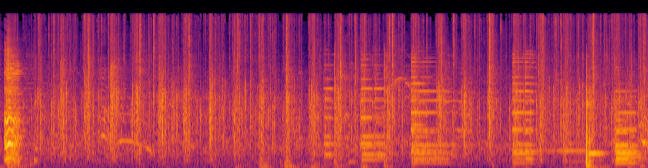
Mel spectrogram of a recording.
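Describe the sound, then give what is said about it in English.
A crowd claps along in a dense, steady patter of many hands, while voices sing sustained notes over the clapping partway through. “You can clap, clap, clap.”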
